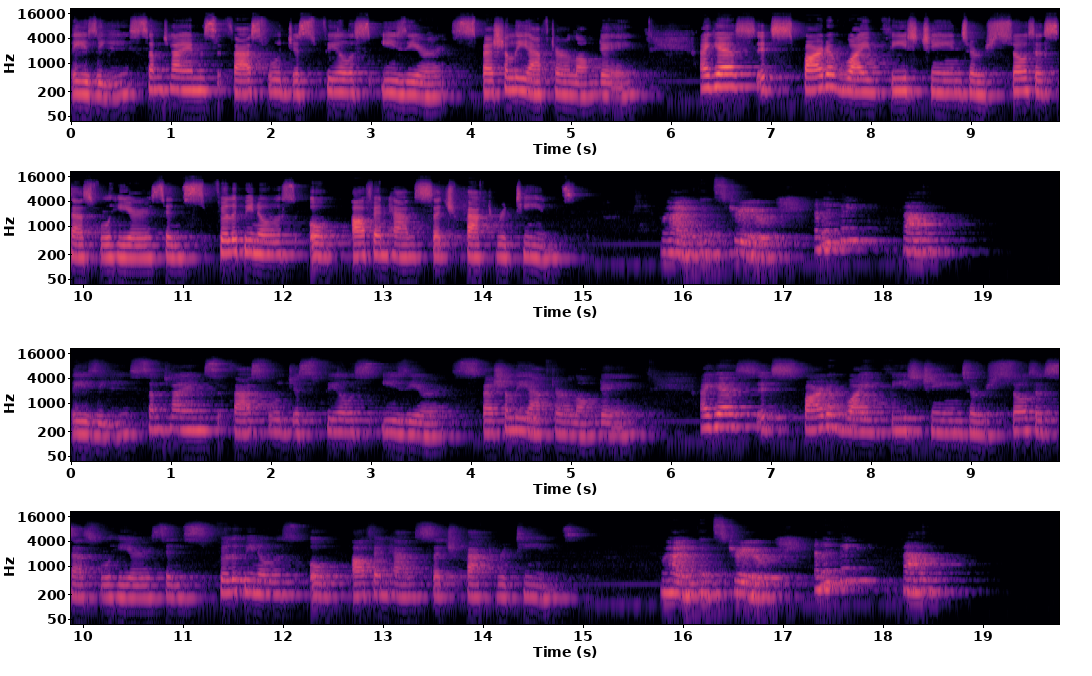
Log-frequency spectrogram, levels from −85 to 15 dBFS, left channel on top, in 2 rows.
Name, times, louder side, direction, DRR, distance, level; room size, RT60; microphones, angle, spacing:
voice 1, 0.0-14.9, left 8 dB, 80° left, 11 dB, 0.4 m, -30 dB
voice 2, 15.8-17.7 18.2-18.4, right 1 dB, 45° right, -5 dB, 2.6 m, -32 dB
6.9 x 4.0 x 5.7 m, 0.91 s
head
